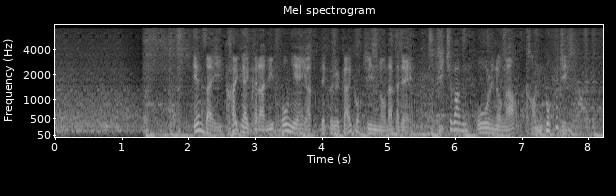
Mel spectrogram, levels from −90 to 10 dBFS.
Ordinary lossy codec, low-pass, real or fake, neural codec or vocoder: none; none; fake; codec, 16 kHz, 1.1 kbps, Voila-Tokenizer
